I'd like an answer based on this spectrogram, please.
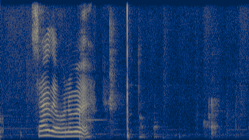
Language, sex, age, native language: Icelandic, male, 9, Icelandic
